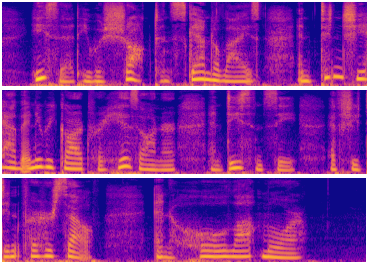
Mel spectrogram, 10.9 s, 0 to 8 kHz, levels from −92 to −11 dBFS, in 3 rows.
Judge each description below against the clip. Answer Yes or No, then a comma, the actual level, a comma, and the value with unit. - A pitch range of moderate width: Yes, average, 4.5 semitones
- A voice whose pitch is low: No, high, 190 Hz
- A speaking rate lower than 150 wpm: No, average, 160 wpm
